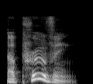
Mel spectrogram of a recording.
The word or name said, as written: approving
